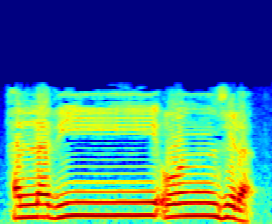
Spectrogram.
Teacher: مد منفصل لانفصال حرف المد عن الهمز، يمد من 4 إلى 5 حركات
